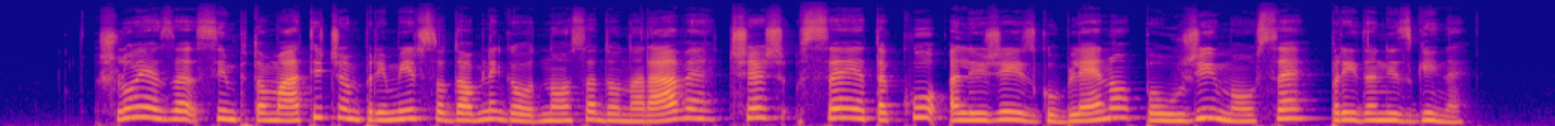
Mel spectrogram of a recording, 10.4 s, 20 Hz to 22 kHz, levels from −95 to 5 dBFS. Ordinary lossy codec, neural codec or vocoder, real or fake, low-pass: none; none; real; 19.8 kHz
